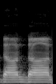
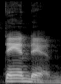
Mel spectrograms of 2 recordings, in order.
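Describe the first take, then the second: First: The vowel sounds like the 'o' in 'on'. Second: The vowel sounds like the 'a' in 'an'. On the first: The speaker calls it wrong. "it's not Don Don" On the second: The speaker calls it right. "it's Dan Dan, Rudy pronunciation"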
